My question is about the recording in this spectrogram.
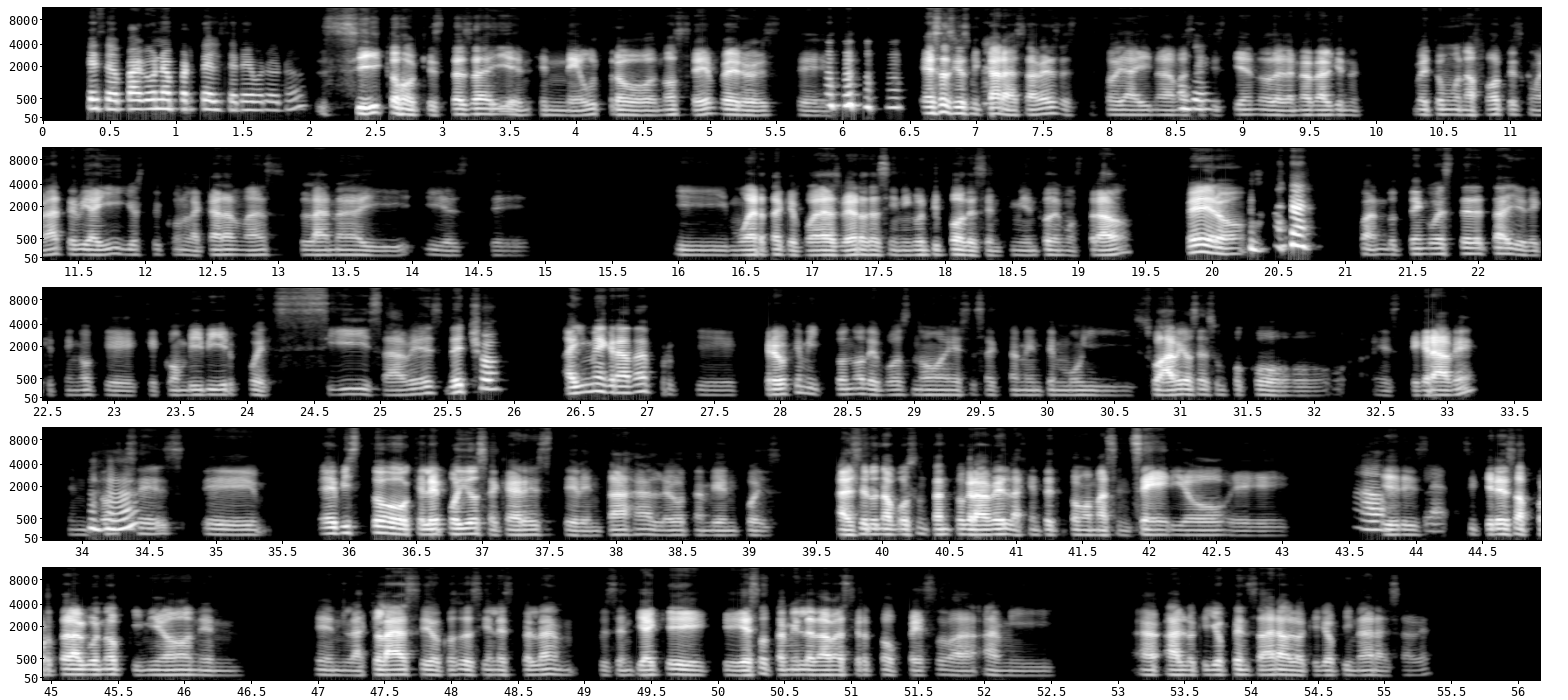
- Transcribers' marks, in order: laughing while speaking: "Sí, como"; laugh; laugh
- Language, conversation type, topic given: Spanish, podcast, ¿Te ha pasado que te malinterpretan por tu tono de voz?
